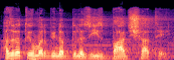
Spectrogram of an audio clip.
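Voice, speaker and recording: A man's voice: medium pitch, steady tone, a little mellow, soft background music. A man delivering an impassioned Urdu sermon with a Pakistani accent, telling stories and acting out the voices of the people in them. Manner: impassioned storytelling, acts out quoted voices. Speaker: preacher.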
